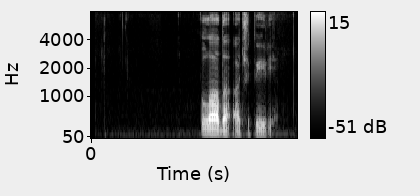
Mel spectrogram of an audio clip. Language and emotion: Russian, neutral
